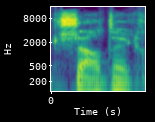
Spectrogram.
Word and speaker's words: Celtic: is it pronounced Celtic or Celtic? He's like Celtic, like the Boston Celtics.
